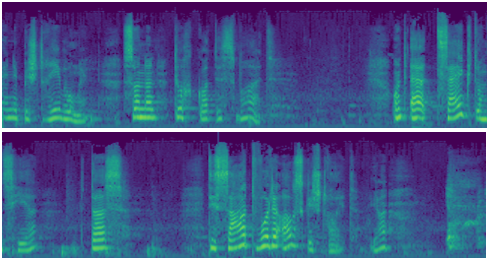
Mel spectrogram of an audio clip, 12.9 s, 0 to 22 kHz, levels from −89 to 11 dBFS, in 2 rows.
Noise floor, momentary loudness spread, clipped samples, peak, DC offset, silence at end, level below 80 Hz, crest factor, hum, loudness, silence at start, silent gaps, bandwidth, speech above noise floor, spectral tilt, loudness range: -49 dBFS; 23 LU; under 0.1%; 0 dBFS; under 0.1%; 0 s; -54 dBFS; 20 dB; none; -17 LUFS; 0 s; none; 17 kHz; 31 dB; -2.5 dB/octave; 5 LU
